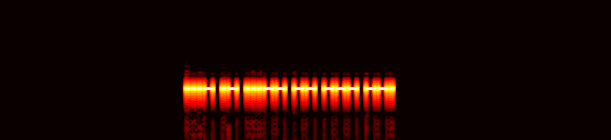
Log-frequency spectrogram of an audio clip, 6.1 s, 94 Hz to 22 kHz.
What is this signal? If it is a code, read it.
Morse code, heard as a keyed tone, about 37 wpm, 700 Hz. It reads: VA3MOG
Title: DXCC-100 Call Signs - 6 Characters - Repeated 2x - 40wpm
